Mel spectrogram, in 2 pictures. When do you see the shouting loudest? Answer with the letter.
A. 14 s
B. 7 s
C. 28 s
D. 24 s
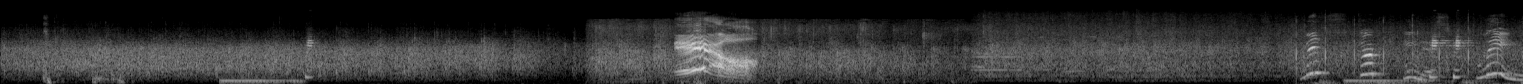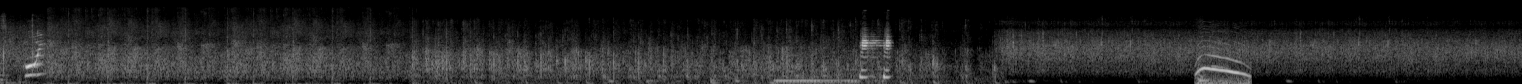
B.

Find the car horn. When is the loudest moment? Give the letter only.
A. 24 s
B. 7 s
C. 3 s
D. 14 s
A.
